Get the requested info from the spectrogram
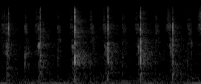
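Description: A deck of cards being shuffled by hand: a quick, irregular run of light card slaps and rustles, about six a second.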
